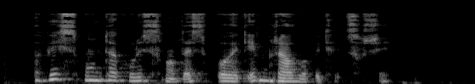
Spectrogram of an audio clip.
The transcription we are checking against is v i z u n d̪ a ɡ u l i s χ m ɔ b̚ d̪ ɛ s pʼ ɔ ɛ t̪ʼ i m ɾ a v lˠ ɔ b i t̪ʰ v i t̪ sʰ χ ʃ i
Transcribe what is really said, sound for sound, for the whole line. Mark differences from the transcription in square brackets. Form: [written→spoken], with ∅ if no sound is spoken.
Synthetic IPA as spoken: v i [z→s] u n d̪ a ɡ u l i s χ m ɔ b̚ d̪ ɛ s pʼ ɔ ɛ t̪ʼ i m ɾ a v lˠ ɔ b i t̪ʰ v i t̪ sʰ χ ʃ i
